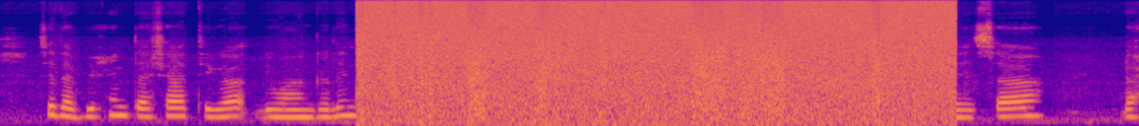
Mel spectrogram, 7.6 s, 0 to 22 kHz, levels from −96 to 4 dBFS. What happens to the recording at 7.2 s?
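Nothing goes wrong at 7.2 s; the speech plays through that moment intact, with no dropout, click or distortion.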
